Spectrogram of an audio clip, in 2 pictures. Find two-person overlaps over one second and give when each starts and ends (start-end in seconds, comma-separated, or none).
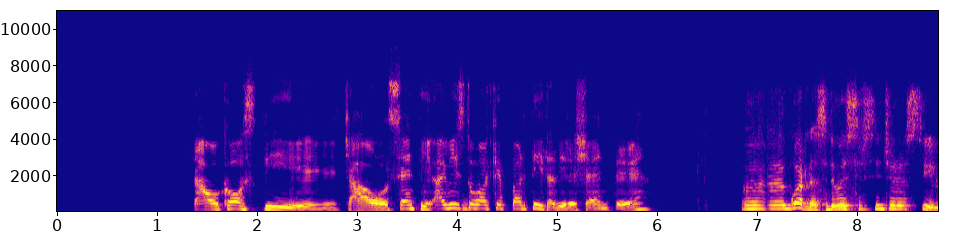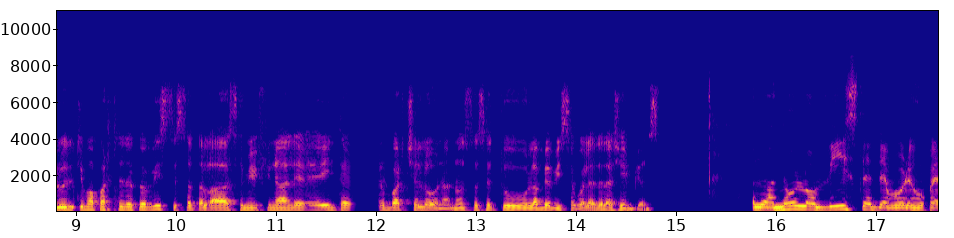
none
